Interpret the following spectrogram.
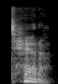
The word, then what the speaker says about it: terra: pronounce the consonant but in Latin we pronounce the consonant so it's in Tera ter is Earth this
